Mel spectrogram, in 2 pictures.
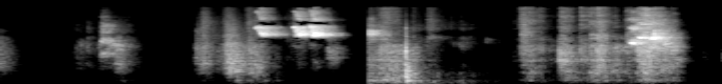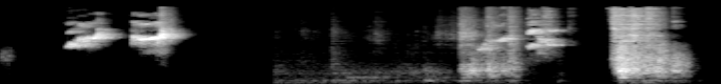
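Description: Small birds chirping in short, separate calls, some of them quick high chirps. Between the calls are short scratching noises of a ballpoint pen writing on paper.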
